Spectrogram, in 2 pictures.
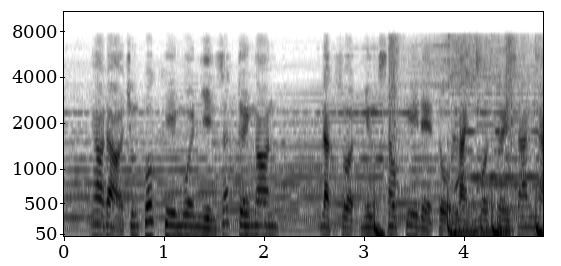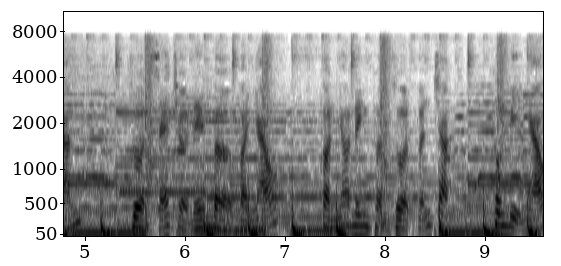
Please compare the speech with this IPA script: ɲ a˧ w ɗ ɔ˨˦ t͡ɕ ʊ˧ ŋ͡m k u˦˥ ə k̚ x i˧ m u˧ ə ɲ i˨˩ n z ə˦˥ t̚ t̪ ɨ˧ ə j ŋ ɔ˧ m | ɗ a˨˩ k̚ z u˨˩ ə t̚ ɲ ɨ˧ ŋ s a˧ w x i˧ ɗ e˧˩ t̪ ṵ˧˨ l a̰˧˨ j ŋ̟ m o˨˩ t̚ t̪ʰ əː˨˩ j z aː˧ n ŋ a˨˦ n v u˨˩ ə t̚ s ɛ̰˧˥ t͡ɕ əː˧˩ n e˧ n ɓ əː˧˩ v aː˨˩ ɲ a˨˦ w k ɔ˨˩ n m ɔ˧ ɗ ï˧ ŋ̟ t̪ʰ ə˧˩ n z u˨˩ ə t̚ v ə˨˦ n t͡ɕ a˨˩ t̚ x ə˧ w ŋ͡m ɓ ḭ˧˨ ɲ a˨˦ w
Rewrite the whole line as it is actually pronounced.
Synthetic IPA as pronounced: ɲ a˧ w ɗ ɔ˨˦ t͡ɕ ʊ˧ ŋ͡m k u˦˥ ə k̚ x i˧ m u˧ ə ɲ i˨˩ n z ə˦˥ t̚ t̪ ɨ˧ ə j ŋ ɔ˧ n | ɗ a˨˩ k̚ z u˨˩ ə t̚ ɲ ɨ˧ ŋ s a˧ w x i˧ ɗ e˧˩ t̪ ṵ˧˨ l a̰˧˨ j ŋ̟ m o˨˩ t̚ t̪ʰ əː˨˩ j z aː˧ n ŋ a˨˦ n z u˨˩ ə t̚ s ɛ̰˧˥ t͡ɕ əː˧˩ n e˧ n ɓ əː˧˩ v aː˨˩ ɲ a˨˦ w k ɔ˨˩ n ɲ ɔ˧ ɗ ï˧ ŋ̟ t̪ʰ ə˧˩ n z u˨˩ ə t̚ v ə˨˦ n t͡ɕ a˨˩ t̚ x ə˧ w ŋ͡m ɓ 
